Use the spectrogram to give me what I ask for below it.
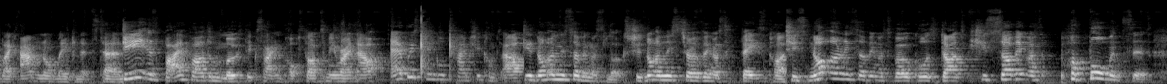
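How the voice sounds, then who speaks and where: A man's voice: on the high side, a bit bright, reverberant. A British man in his twenties chatting to camera in a camp, playful, self-mocking way while eating. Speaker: vlogger. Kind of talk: casual chat to camera. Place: indoor room with an open window.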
